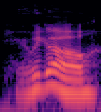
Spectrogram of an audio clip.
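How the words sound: It is said in a sighing, lamenting tone. The speaker regrets what is coming. "You're lamenting it. exactly"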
